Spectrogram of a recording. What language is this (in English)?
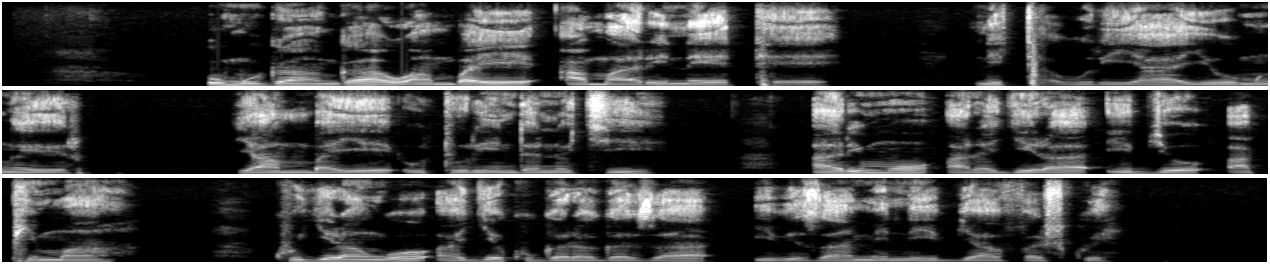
Kinyarwanda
